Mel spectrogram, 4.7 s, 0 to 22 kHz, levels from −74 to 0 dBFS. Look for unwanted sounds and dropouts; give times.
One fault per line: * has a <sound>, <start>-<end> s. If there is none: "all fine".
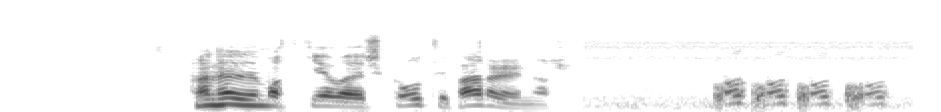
* has a laugh, 3.6-4.4 s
